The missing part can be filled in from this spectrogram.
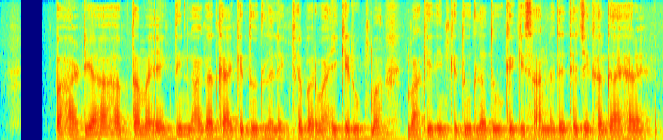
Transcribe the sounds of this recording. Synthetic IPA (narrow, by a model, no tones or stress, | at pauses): pɐɦaːʈijaɦɐɦɐbt̪amḛ̃ʔeːk̚d̪ɪnlaːɡət̪̚ɡaːjked̪uːd̪lɐleːk̚t̪ʰebɐɾʋaːɦikeɾuːpmẽbaːkid̪ɪnked̪uːd̪lɐd̪uːkekɪsa̰ːnlɐd̪et̪ʰed͡ʒeːkʰəɾɡaːjɦɐɾɛ̃ː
